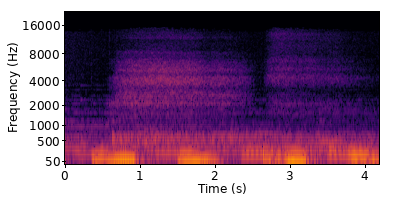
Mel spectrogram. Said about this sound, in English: Now with the next inhalation, you're going to inhale through the nose and exhale through the nose.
